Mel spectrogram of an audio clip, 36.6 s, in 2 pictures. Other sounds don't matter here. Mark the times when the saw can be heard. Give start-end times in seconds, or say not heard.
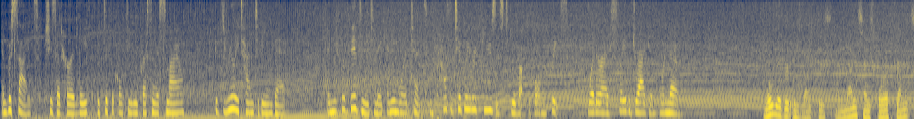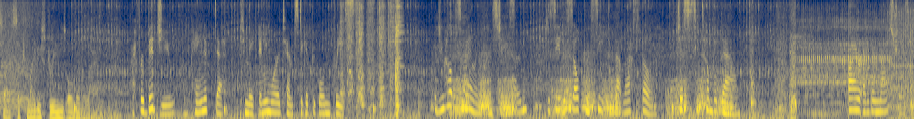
25.1-34.2.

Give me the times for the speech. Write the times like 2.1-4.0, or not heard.
0.0-5.8, 6.5-13.7, 15.2-25.4, 26.9-33.1, 35.2-36.5.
